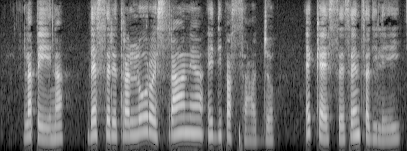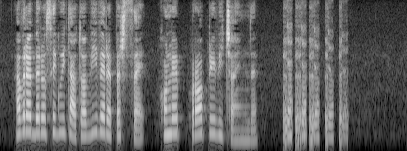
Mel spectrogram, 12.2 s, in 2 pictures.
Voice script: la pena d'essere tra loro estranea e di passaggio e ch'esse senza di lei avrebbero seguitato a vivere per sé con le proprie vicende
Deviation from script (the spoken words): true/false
false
